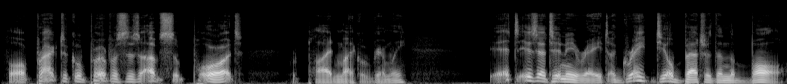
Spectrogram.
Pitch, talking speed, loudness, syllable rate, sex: 105 Hz, 150 wpm, -19 LUFS, 4.6 syllables/s, male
